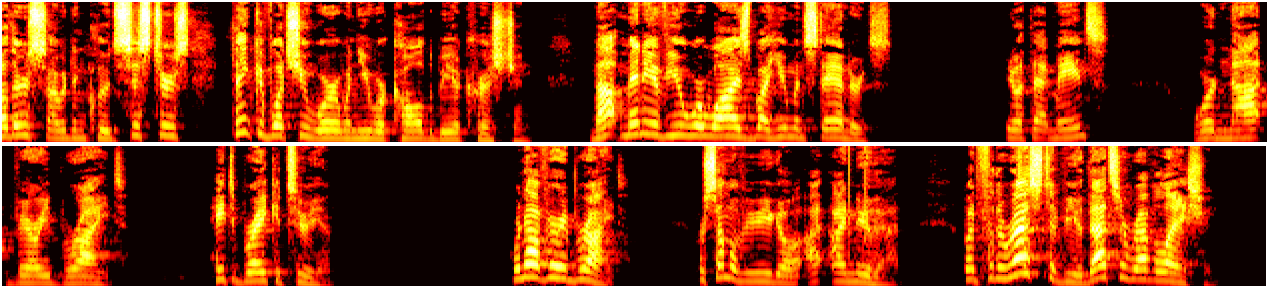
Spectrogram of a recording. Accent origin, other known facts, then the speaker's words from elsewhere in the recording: SeaTac, Washington, United States; I grew up in SeaTac. No one influential lives in SeaTac.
